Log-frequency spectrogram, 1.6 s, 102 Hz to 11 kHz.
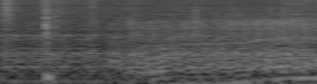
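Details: Car after installing new fuel injectors and programming them with an Autel DS708 Pro, previously running very poorly and cutting out uphill on cruise control: even, smooth engine note rising cleanly with revs, no misfire or ticking; running normally.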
